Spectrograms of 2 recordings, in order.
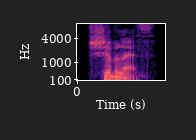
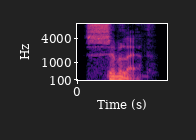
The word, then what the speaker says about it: shibboleth: said they unto him say now shibboleth and he said sybileth for he could not frame to pronounce it right then they took him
